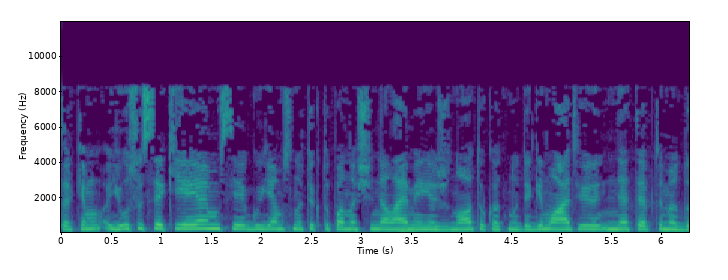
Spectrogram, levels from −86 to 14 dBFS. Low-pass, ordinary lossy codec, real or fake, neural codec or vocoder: 10.8 kHz; MP3, 32 kbps; real; none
